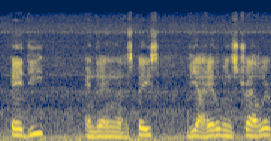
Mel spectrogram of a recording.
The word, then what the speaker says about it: Eddie: y not i e but why because people mispronounce it if I use the IE they would say Edie naredi so it's Eddie and then a space via hero means traveler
